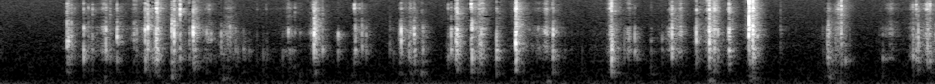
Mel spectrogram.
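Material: Plastic.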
